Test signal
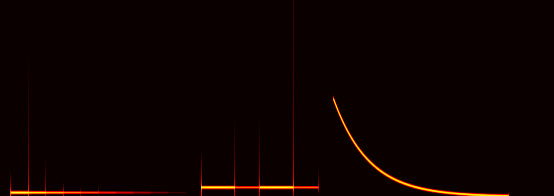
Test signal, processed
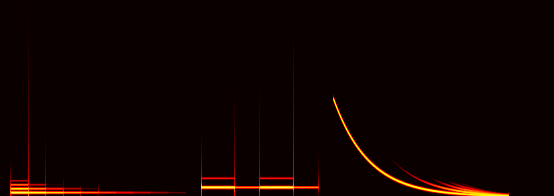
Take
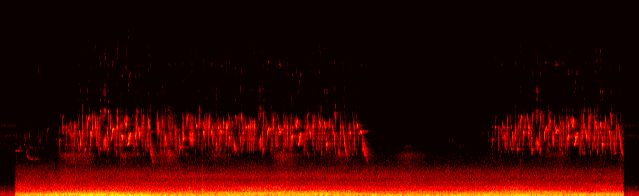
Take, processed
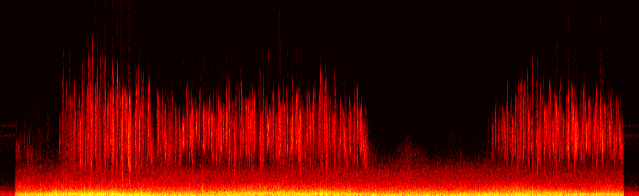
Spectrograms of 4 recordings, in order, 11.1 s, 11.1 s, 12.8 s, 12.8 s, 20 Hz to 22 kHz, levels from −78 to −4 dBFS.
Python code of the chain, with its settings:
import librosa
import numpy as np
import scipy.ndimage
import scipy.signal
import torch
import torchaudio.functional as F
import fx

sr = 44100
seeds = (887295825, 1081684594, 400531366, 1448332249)

y = fx.doppler_dist(x, sr, depth_ms=0.94)
y = F.gain(torch.from_numpy(y), 4.0).numpy()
